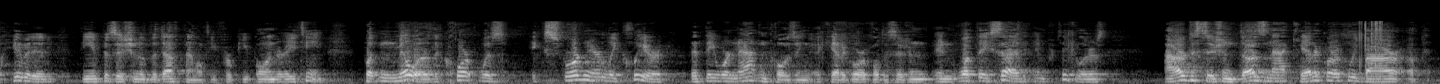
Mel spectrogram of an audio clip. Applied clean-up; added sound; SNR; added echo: none; Domestic sounds, home sounds; 10 dB; reverberation time 1.5 s.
